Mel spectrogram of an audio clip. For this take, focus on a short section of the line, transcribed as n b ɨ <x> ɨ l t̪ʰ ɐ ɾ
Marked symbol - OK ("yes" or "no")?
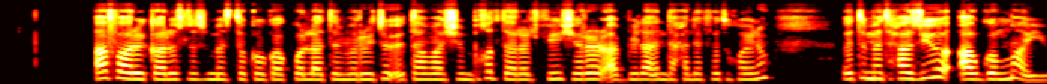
yes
